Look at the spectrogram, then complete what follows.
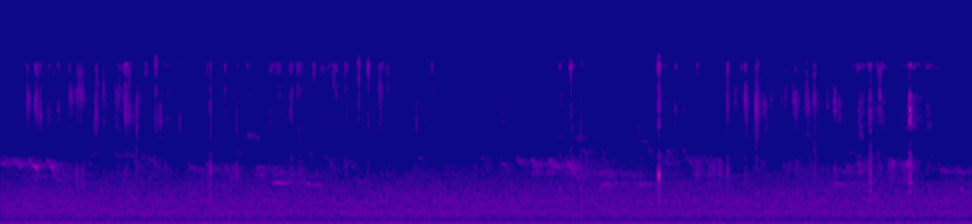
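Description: Steady low outdoor rumble, with a few faint high bird chirps and small clicks over it.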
